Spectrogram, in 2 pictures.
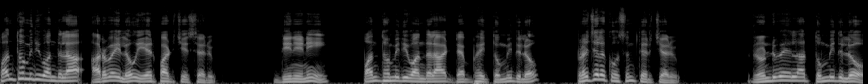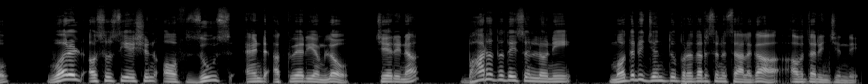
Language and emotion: Telugu, neutral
